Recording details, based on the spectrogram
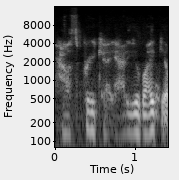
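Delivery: put-on whispering. Retelling staff secretly asking about the new class: imitating someone whispering. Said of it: "whispering to me like I went to the dark side".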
